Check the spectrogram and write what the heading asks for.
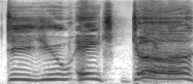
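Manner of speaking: slow, high, loud letter-by-letter DUH; spelled-out taunt. Retold or imitated. Police chief spells out duh to drunk kids, slow and loud. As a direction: drag out each letter of D U H with scorn. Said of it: "and he goes".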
